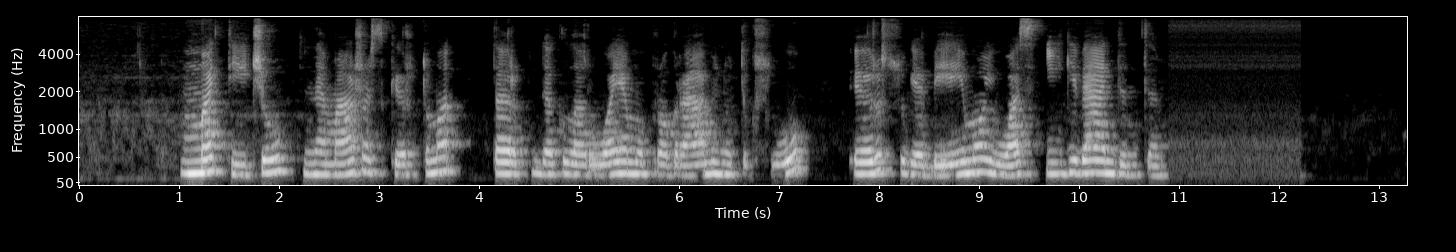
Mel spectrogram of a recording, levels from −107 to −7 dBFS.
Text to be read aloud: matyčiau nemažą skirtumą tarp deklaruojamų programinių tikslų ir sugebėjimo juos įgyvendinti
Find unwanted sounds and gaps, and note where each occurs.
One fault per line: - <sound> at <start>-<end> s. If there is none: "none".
none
